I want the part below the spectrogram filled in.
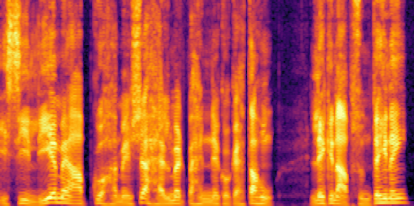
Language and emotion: Urdu, angry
